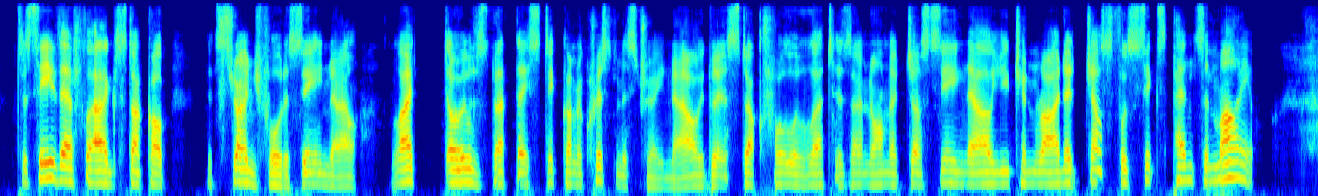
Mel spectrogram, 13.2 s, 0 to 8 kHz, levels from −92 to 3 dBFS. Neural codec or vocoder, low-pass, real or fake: codec, 24 kHz, 1.5 kbps, HILCodec; 7.2 kHz; fake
